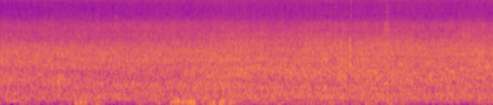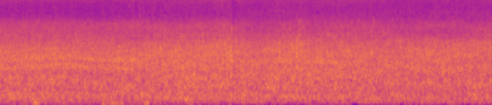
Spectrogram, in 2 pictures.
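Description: Muddy floodwater rushing across a footpath between flooded fields: a steady, unbroken rush of water.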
